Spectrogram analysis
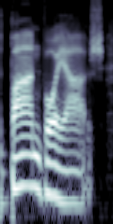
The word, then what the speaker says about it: bon voyage: start by saying that the accepted pronunciation in American English from the Oxford dictionary is Bon Voyage the phonetic symbol for the vowel in Bon being the same for words like bottle or bomb or box to all my French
